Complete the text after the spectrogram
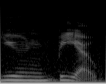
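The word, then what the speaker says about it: Yuen Biao: I believe it's pronounced Yoon Bio, which is the way it sounded when he said it in an interview.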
